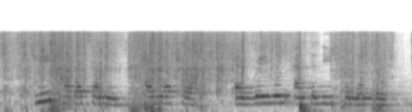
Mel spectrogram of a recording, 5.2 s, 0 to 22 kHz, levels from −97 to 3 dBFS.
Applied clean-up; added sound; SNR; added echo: none; Crumpling, crinkling; 2 dB; reverberation time 0.3 s.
